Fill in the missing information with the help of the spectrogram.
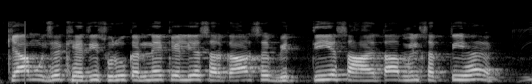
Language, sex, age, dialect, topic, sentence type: Hindi, male, 18-24, Marwari Dhudhari, agriculture, question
